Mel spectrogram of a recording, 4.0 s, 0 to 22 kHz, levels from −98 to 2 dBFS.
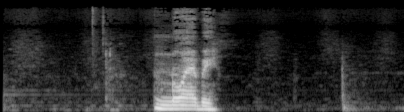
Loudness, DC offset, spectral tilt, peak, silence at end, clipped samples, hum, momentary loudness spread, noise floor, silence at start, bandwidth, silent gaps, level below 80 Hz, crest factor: -15 LUFS; under 0.1%; -7.5 dB/octave; -2 dBFS; 1.9 s; under 0.1%; none; 10 LU; -68 dBFS; 1.55 s; 16.5 kHz; none; -56 dBFS; 18 dB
